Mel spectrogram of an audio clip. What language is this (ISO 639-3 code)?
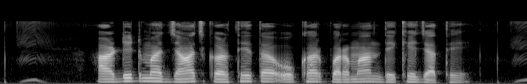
hne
